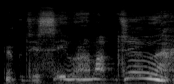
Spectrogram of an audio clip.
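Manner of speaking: whispered aside to self. Real, not acted. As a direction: whisper it under your breath. Checking notes aside.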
